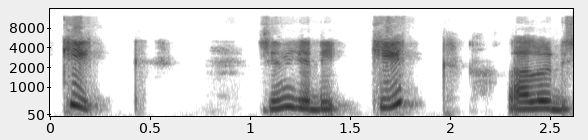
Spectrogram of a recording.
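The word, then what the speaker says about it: 식: Nah, seperti di aturan bacim sebelumnya, giok saat menjadi bacim dia dibacanya K ya. Dibacanya K bukan G. Jadi bukan kig tapi kick.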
